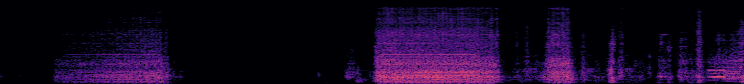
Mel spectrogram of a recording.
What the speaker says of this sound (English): I'll sew again at a quarter inch so that I'm enclosing that seam allowance within that second seam.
